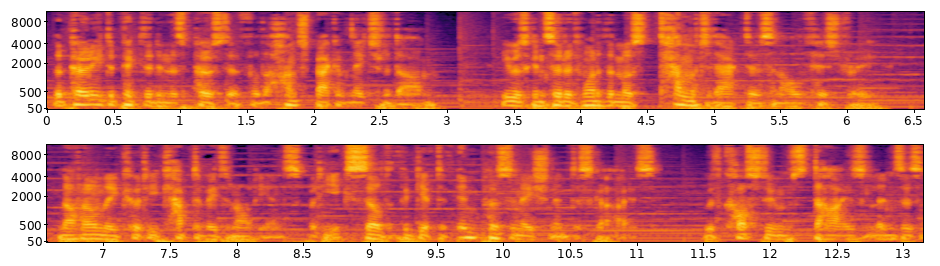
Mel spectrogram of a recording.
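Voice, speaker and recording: Man playing a deep, pompous pony detective. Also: steady tone, fairly quick, over music. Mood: lecturing, assured. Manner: formal, precise, lecturing. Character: male pony detective, pompous, analytical, verbose, curt. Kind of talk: audio drama acting, deductive exposition.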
